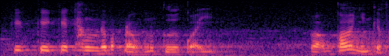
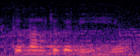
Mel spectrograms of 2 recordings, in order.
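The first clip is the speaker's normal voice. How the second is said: softer, resigned tôi mong cho quý vị hiểu; soft, resigned wish; soft helpless sigh; 8 dB quieter, faster than usual. Retold or imitated. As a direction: murmur it as if at a loss for words. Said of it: "nói cái giọng mà kêu bằng là không biết làm sao mà trả lời".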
